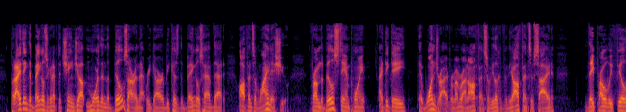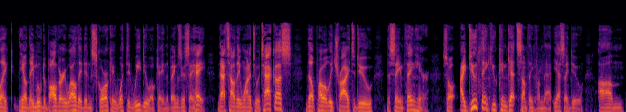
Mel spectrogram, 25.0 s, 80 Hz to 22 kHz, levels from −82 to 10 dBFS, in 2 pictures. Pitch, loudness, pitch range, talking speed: 110 Hz, -22 LUFS, 100-120 Hz, 260 wpm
